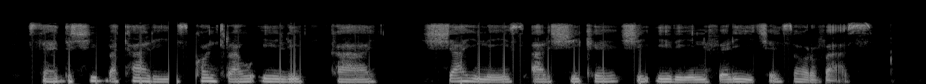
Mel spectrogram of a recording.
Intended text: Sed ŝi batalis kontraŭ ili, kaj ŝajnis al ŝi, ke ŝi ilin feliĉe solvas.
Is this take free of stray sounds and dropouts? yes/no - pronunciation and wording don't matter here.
no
